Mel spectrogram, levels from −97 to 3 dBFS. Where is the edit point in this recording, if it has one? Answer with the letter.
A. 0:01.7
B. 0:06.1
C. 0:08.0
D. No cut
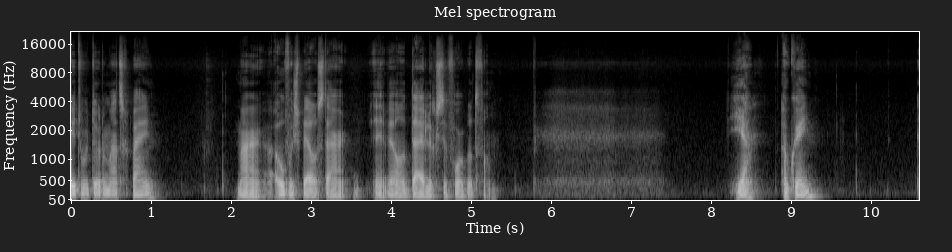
D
